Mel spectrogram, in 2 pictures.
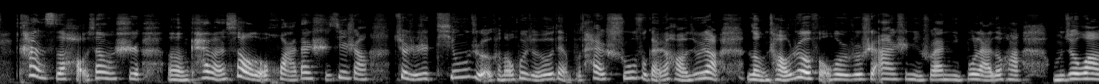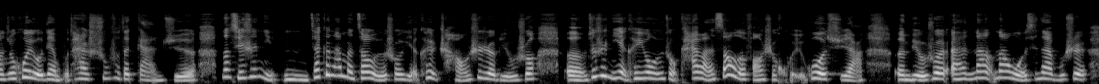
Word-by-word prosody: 看 380 -8 +2
似 255 -3 +2
好 250 -4 0
像 275 +4 +1
是， 255 -2 0 0.2
嗯， 210 -2 +1
开 300 +9 +1
玩 225 -6 +2
笑 295 0 +5
的 215 - +4
话， 215 0 -1
但 275 +6 -1
实 245 -5 -4
际 285 +7 -5
上 240 -4 -3 0.2
确 295 - 0
实 225 - 0
是 255 +3 -1
听 325 +7 -6
着 460 +7 +3
可 220 - -6
能 215 0 +1
会 260 +3 -3
觉 210 - -3
得 195 - -1
有 230 +3 +4
点 260 +1 -2
不 200 - -10
太 250 +5 0
舒 285 +3 -4
服， 245 - -3
感 215 -2 -1
觉 230 - 0
好 250 -3 -3
像 190 - +1
就 210 - -3
有 - - 0
点 290 - +6
儿 - - +1 0.3
冷 225 -4 +3
嘲 205 0 +4
热 295 +3 +8
讽， 275 -2 -1
或 235 -1 +3
者 - - +2
说 230 +2 +2
是 245 +1 0
暗 250 0 0
示 240 0 -8
你 225 -3 -2
说： 205 +2 -3
“哎， 215 - +3
你 215 -1 -3
不 235 +4 +1
来 215 -5 +4
的 215 +3 +2
话， 225 -2 -3 0.3
我 - - -2
们 210 - +1
就 255 +3 +5
忘 255 0 +6
了。” - - 0
就 260 +3 0
会 325 +5 +2
有 240 -7 +5
点 225 -3 0
不 - - -7
太 255 +1 -3
舒 255 +2 -8
服 280 +1 -11
的 245 - 0
感 205 -5 -7
觉。 185 -2 -1 0.2
那 345 - -2
其 310 -4 -2
实 355 +4 -4
你， 230 - -5
嗯， 220 -2 0
你 - - -1
在 205 - 0
跟 450 - +3
他 410 - -2
们 305 -7 -1
交 290 +1 +2
流 - - +2
的 200 - 0
时 235 - -8
候 235 - +2
也 200 - -4
可 310 - -4
以 290 - -1
尝 195 -5 -6
试 310 +7 -4
着， 255 -3 +3
比 205 -4 -4
如 185 +1 -1
说， 250 +5 0 0.3
呃， 200 -2 +2
就 275 - -1
是 400 +2 +3
你 305 -6 -3
也 285 - +2
可 - - -6
以 275 - 0
用 275 -2 0
一 - - -3
种 245 - -2
开 285 0 -2
玩 235 -5 -1
笑 365 - +1
的 235 - +2
方 225 -2 -3
式 220 - -7
回 445 - -8
过 280 -8 +4
去 245 -4 -9
呀。 200 0 -1 0.3
嗯， 225 -2 +1
比 215 - 0
如 200 -2 +6
说： 265 +6 +3
“哎， 245 +1 0
那 295 +4 -1
那 310 0 0
我 225 -8 +2
现 215 +5 -9
在 265 -1 +1
不 215 -2 -7
是， 240 -1 0
245 Hz, 350 characters per minute, -21 LUFS, 215-280 Hz, 0.3 s, 热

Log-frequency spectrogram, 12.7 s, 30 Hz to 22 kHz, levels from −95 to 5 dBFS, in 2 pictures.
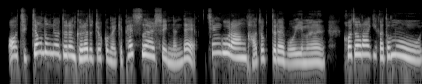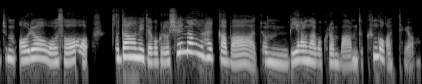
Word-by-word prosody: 어 280 0 +3
직장 335 +11 0
동료들은 320 -6 +2
그래도 235 0 +4
쪼끔 230 -2 -5
이렇게 175 +2 -6
패스할 305 - +2
수 250 - -8
있는데 180 +4 -1 0.2
친구랑 335 -9 +3
가족들의 210 +3 -1
모임은 165 +1 -2 0.3
거절하기가 295 -3 +2
너무 270 -9 +1
좀 225 -1 -2
어려워서 195 -4 +1 0.5
부담이 250 0 +5
되고 175 -2 -1
그리고 180 0 -4
실망할까 305 - +1
봐 155 -1 -3
좀 165 -5 -6
미안하고 185 -3 0
그런 160 0 -7
마음도 185 +8 -8
큰 270 - -3
것 235 -4 0
같아요. - - -13
225 Hz, 340 characters per minute, -23 LUFS, 175-280 Hz, 0.5 s, 부담이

